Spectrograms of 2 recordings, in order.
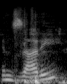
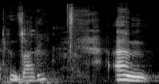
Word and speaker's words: Kanzadi: Mr. Kanzadi, is that how you say it? Kanzadi, yeah. Kanzadi.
